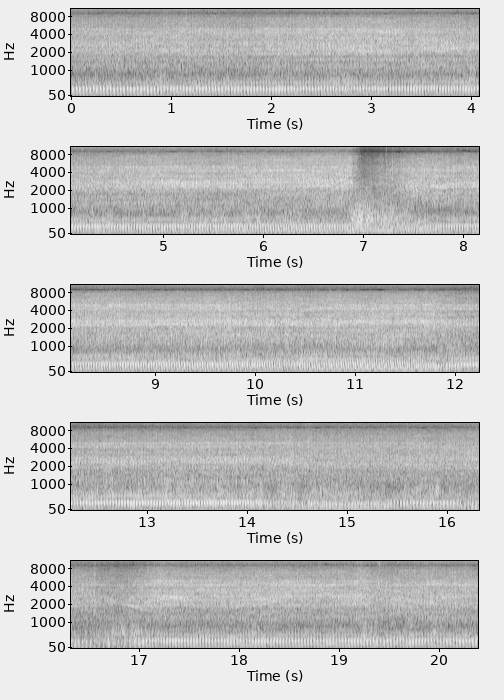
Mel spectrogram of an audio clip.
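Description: Tyres crunch over a rough dirt track.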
